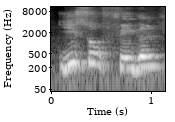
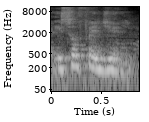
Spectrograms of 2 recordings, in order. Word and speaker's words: esophageal: including a book on esophagal speech I hope I pronounced that right yeah esophageal esophageal speech okay so that's the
